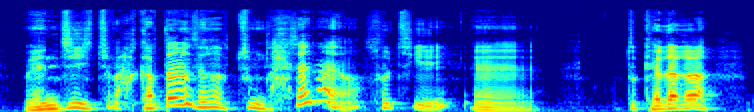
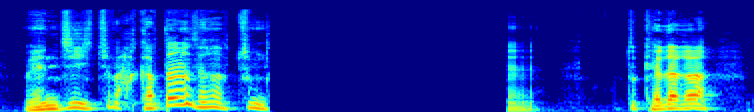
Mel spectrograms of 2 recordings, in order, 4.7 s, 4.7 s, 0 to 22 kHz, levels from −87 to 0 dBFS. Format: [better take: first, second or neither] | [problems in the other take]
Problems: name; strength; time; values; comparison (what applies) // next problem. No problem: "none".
first | audio cutting out; at 1.5 s for 1.5 s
